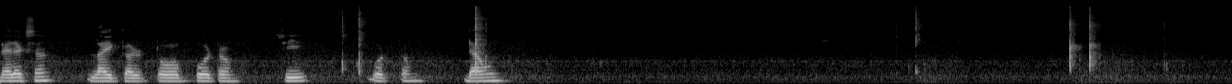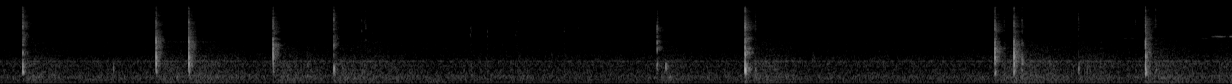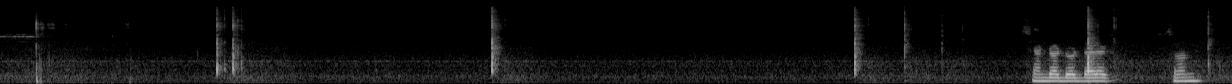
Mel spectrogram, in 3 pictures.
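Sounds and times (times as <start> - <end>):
computer keyboard key presses: 3.4 - 3.7, 10.7 - 11.8, 19.8 - 20.0, 22.2 - 22.6, 23.6 - 24.0, 26.8 - 27.3.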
